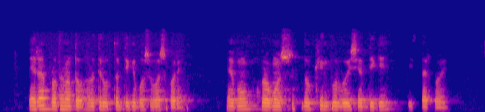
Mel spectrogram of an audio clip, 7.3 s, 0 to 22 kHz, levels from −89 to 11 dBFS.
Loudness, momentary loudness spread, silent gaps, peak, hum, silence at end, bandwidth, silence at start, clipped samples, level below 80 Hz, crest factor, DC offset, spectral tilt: -25 LUFS; 10 LU; none; -6 dBFS; none; 0.55 s; 6.8 kHz; 0.45 s; under 0.1%; -64 dBFS; 18 dB; under 0.1%; -8 dB/octave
